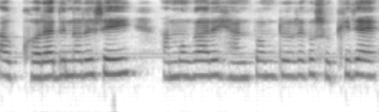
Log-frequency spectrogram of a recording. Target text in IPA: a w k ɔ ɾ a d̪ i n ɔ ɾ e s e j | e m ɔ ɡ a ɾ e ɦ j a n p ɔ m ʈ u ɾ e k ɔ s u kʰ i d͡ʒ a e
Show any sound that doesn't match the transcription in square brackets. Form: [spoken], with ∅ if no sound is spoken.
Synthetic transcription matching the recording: a w [kʰ] ɔ ɾ a d̪ i n ɔ ɾ e s e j | [a] m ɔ ɡ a ɾ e ɦ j a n p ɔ m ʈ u ɾ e k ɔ s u kʰ i d͡ʒ a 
